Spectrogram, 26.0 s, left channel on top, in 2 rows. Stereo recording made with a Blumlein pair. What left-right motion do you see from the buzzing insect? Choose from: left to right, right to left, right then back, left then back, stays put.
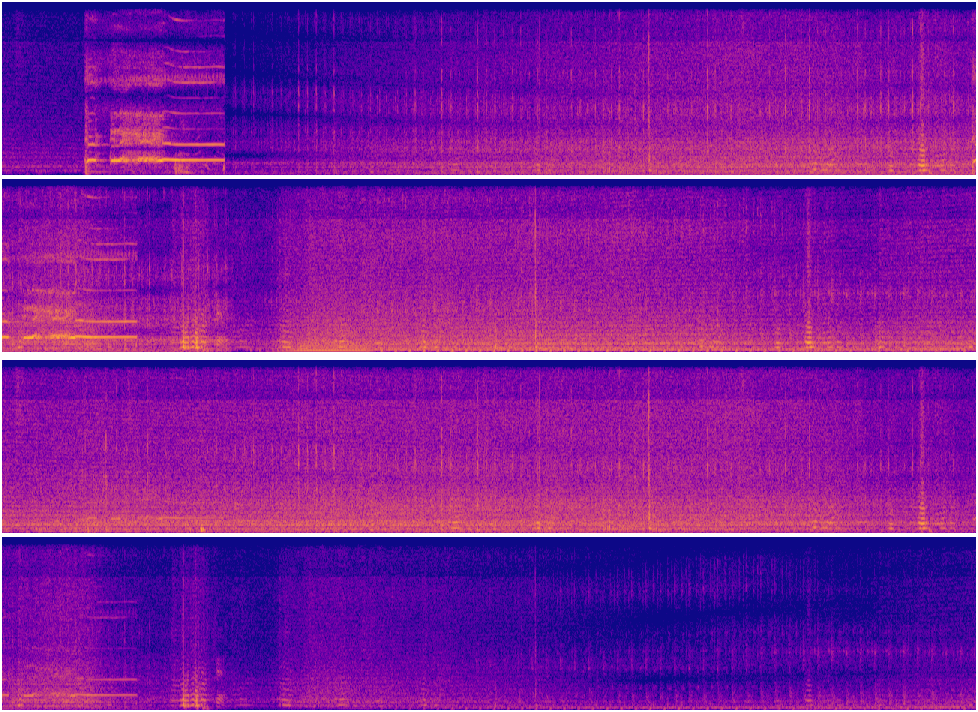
right to left.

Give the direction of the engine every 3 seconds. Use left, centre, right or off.
right, right, centre, centre, left, left, left, left, left.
